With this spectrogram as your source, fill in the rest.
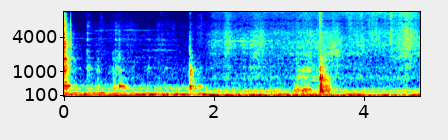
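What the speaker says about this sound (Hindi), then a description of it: "गैस के फ्लेम को हम मीडियम पर ही रखेंगे और इसे हम अच्छे से मिक्स कर लेते हैं।" Torn wheat roti pieces tossed with spices in a hot pan over a medium gas flame, a steady sizzle with scraping stirs from a spatula, close and without talk.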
